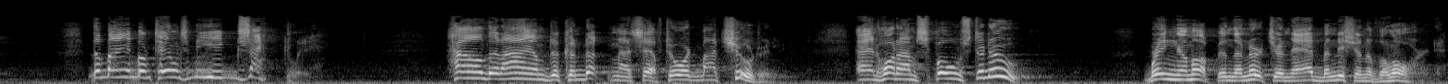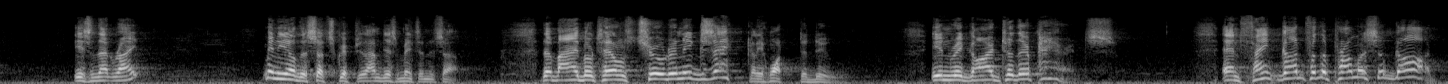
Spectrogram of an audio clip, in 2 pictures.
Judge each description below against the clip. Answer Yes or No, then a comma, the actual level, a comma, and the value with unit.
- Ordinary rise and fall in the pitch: No, wide, 8.1 semitones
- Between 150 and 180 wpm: No, slow, 135 wpm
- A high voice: Yes, high, 220 Hz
